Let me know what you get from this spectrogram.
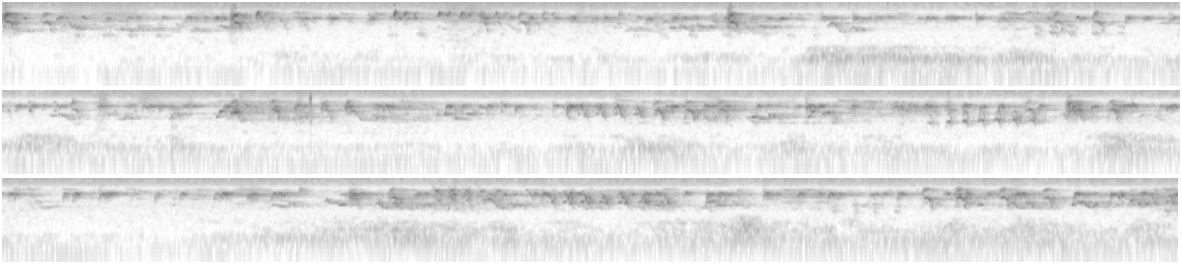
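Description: Several songbirds chirping and singing in quick, overlapping phrases, over a low, steady background noise that grows louder about a quarter of the way in.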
